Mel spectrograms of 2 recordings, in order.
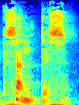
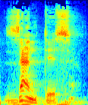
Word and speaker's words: Xanthes: Xantes o Xantes en inglés se escribe X-A-N-T-H-E-S. Recuerden que en inglés existe la costumbre que cuando una palabra empieza con X, ellos lo leen como una Z, de como Z cuando vuela una mosca por una habitación.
